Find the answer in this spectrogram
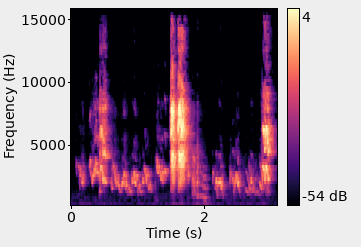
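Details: Continuous budgie chatter: wavering, scratchy warbles running up and down, broken by a louder harsh squawk in the middle and another near the end.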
